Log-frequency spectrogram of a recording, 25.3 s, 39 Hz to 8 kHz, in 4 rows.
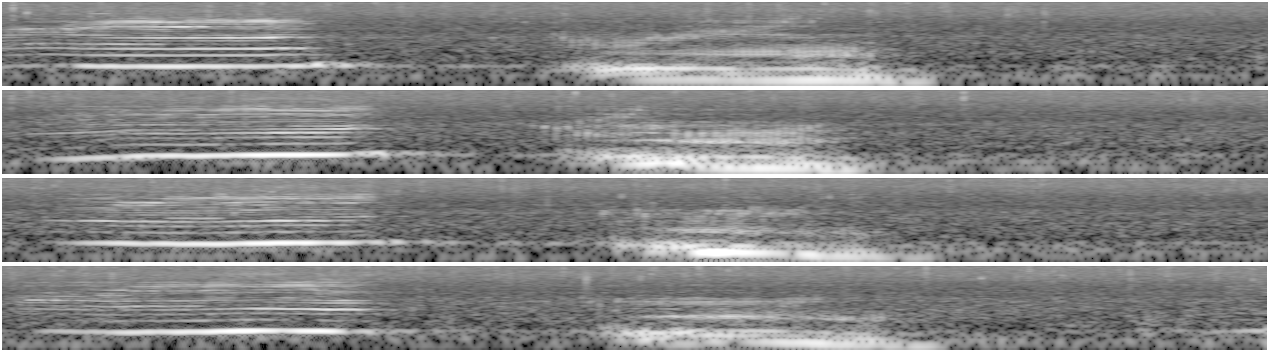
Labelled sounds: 0.0	1.5	humpback whale, 0.78 to 2.7 kHz
3.2	3.7	humpback whale, 0.78 to 1.4 kHz
6.8	8.2	humpback whale, 0.78 to 2.5 kHz
12.9	14.5	humpback whale, 1.3 to 2.5 kHz
16.2	16.4	humpback whale, 0.81 to 1.1 kHz
19.1	20.8	humpback whale, 0.78 to 2.9 kHz

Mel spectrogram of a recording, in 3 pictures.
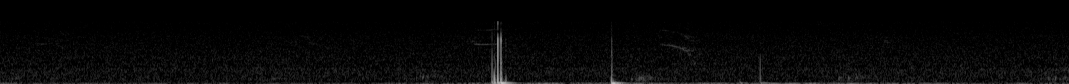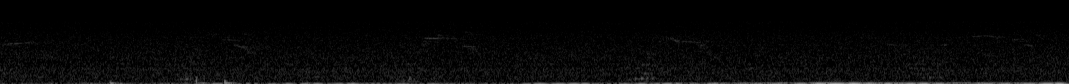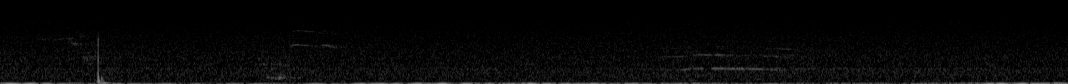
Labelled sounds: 4.7	5.0	humpback whale, 2.4 to 5.1 kHz
6.6	7.0	humpback whale, 1.7 to 2.6 kHz
10.7	11.1	humpback whale, 2.4 to 2.9 kHz
14.9	15.3	humpback whale, 3.3 to 3.5 kHz
17.4	17.7	humpback whale, 2.7 to 3.5 kHz
20.4	20.7	humpback whale, 3.6 to 3.8 kHz
24.3	24.6	humpback whale, 2.2 to 5.0 kHz
28.0	28.7	humpback whale, 1.3 to 1.6 kHz

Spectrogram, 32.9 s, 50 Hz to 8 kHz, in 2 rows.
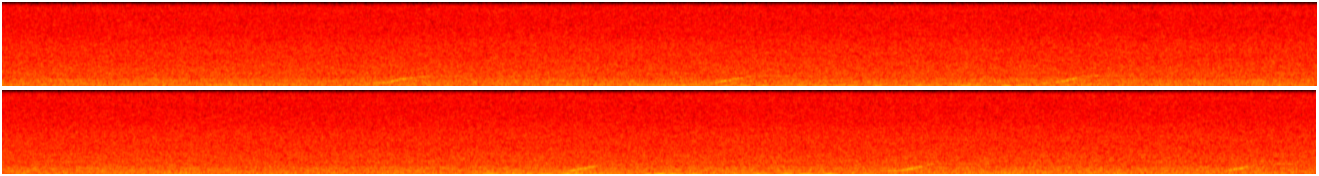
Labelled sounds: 5.0	5.4	humpback whale, 0.80 to 1.0 kHz
9.3	9.6	humpback whale, 0.96 to 1.1 kHz
32.0	32.2	humpback whale, 0.80 to 1.1 kHz

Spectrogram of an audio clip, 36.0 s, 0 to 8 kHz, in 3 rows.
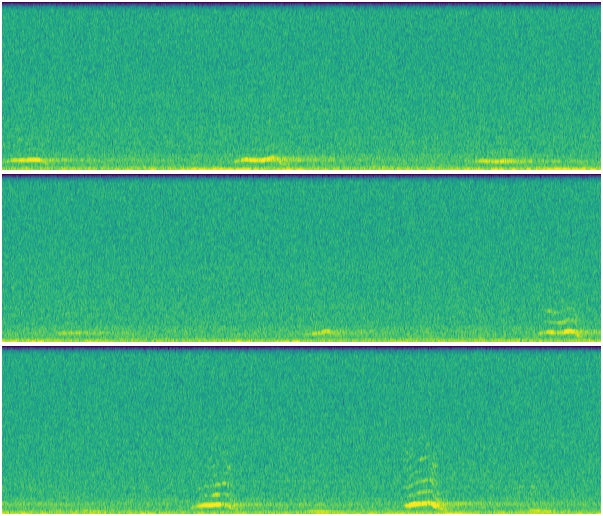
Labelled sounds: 22.8	23.5	humpback whale, 0.90 to 1.6 kHz
28.0	28.5	humpback whale, 0.83 to 1.5 kHz
32.0	32.6	humpback whale, 0.83 to 2.8 kHz

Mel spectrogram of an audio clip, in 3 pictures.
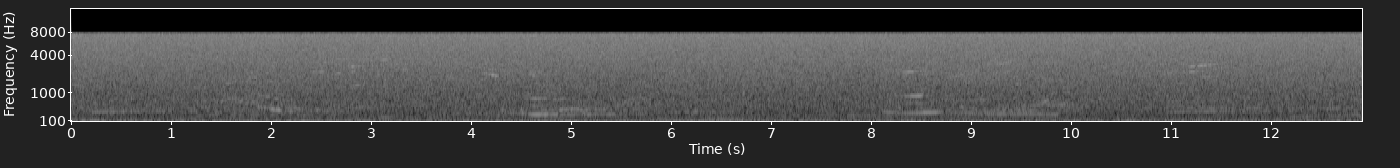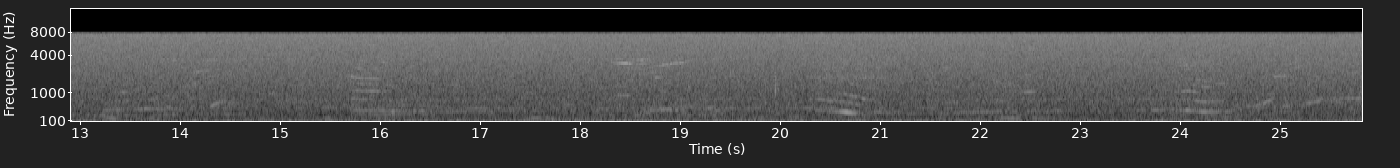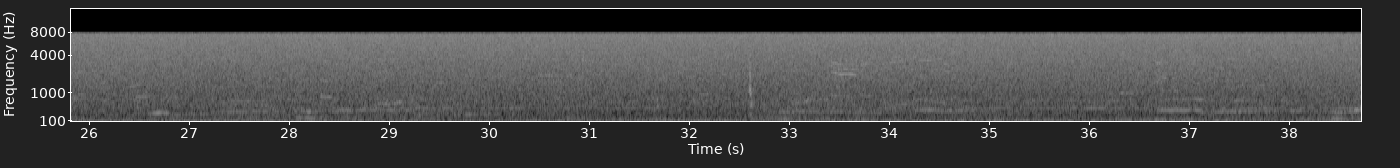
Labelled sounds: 8.3	8.6	humpback whale, 0.80 to 2.4 kHz
11.2	11.5	humpback whale, 2.7 to 3.1 kHz
15.7	16.0	humpback whale, 1.1 to 2.0 kHz
18.3	19.1	humpback whale, 2.8 to 3.4 kHz
20.6	20.9	humpback whale, 0.80 to 1.0 kHz
23.9	24.2	humpback whale, 1.0 to 1.2 kHz
33.4	33.7	humpback whale, 2.0 to 2.3 kHz

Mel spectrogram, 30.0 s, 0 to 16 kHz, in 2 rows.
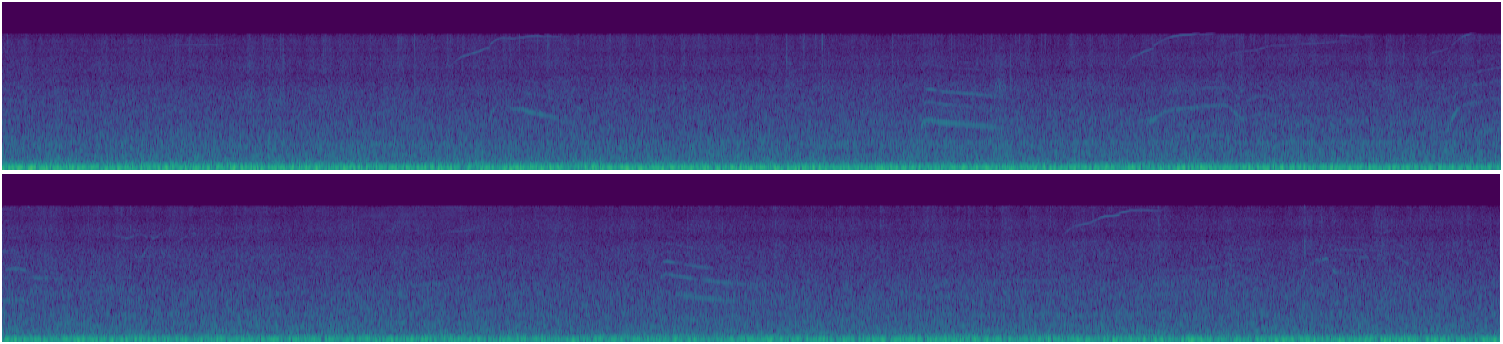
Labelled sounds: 1.1	2.4	killer whale, 5.5 to 6.4 kHz
4.3	6.1	killer whale, Bigg's (transient), 0.66 to 7.8 kHz
9.0	10.5	killer whale, Bigg's (transient), call T08, 0.58 to 5.7 kHz
11.3	15.8	killer whale, Bigg's (transient), 0.42 to 8.0 kHz
15.9	20.7	killer whale, 0.59 to 8.0 kHz
21.4	22.9	killer whale, Bigg's (transient), call T08, 0.52 to 7.0 kHz
25.4	29.2	killer whale, 1.2 to 8.0 kHz

